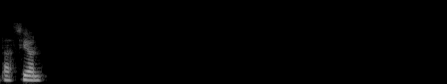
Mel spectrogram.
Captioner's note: silencio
